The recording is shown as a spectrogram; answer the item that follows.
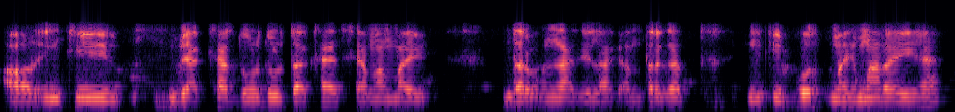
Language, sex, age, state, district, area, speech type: Hindi, male, 60+, Bihar, Darbhanga, urban, conversation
